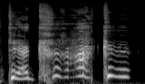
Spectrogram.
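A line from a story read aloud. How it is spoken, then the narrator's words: Shrieking. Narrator (German): kreischt Mathilda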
